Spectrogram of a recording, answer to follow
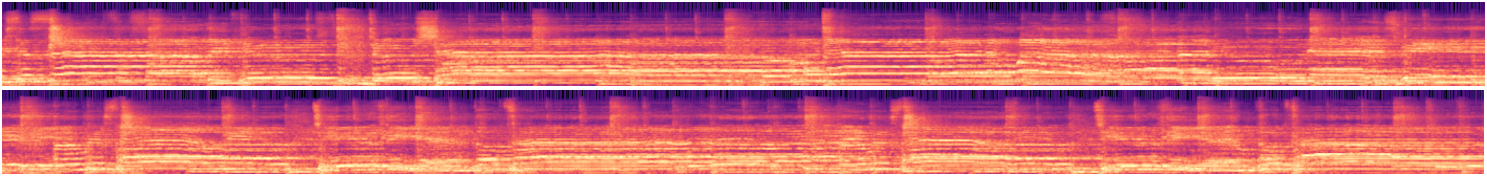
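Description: Male a cappella group of six singing in several-part harmony into microphones, with vocal percussion keeping a steady beat of sharp clicks.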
